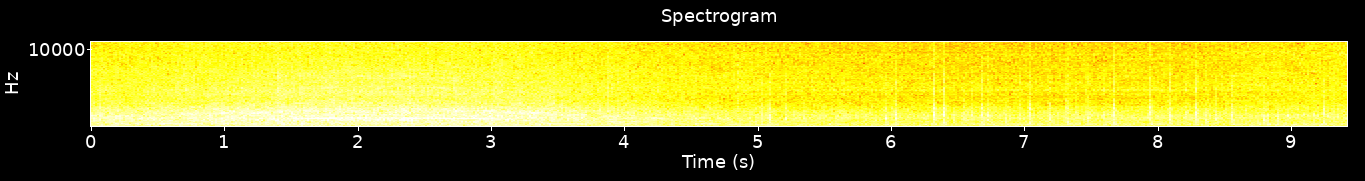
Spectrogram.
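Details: BMW 323ci petrol engine revs then idles with a steady metallic rattle from loose power steering pump pulley bolts; fixed by tightening them.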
